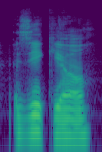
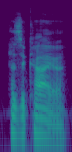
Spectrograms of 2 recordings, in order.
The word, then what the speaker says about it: Hezekiah: And it came to pass in the fourth year of King Ezekiel or Hez Hezekiah. Hezekiah. Sorry, I was mispronouncing that.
